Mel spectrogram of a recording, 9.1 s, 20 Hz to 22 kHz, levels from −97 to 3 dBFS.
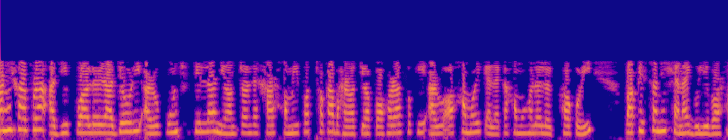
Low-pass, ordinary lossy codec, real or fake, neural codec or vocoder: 3.6 kHz; none; real; none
